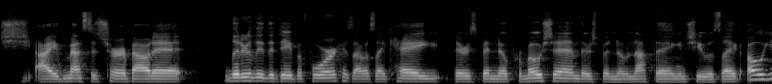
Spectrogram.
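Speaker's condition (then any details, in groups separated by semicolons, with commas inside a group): No condition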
